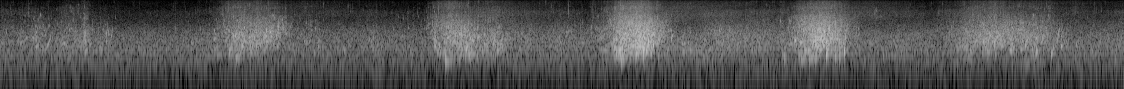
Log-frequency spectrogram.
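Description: Water washing in regular swells about every two seconds, like small waves lapping, over a low steady hiss.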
